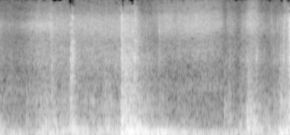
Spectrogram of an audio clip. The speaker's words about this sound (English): Oh, shut these doors here.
